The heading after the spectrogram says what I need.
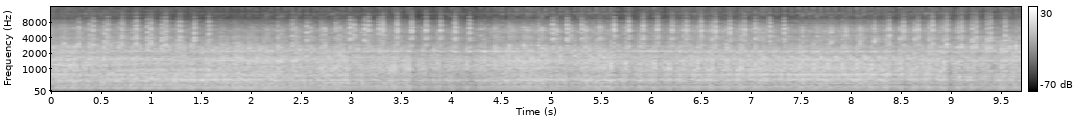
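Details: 2001 VW Transporter T4 1.9 TD diesel idling with a sharp, evenly spaced knock about three to four times a second over the clatter. The head was first suspected (possible dropped valve), but teardown found big-end bearing surfaces almost gone on clean journals: rod knock.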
